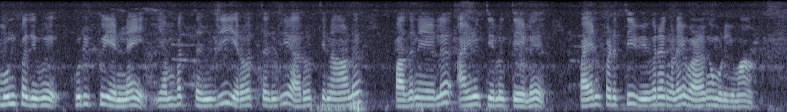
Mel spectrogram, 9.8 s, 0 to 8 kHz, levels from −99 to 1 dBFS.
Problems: constant background noise, continuous background conversations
